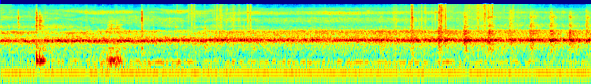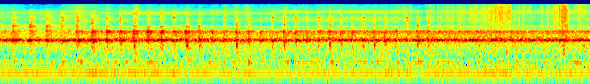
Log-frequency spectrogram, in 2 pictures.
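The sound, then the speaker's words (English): An air compressor runs on a steam locomotive coasting downgrade, muffled to a low, steady rumble that hums on continuously with little change in level. “You might hear that little rumbling in the background. It's the air compressor running. I got it muffled pretty decent now.”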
